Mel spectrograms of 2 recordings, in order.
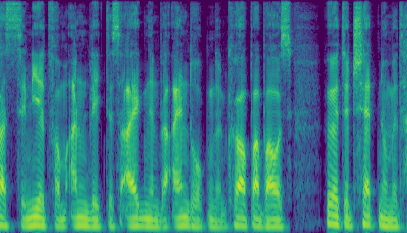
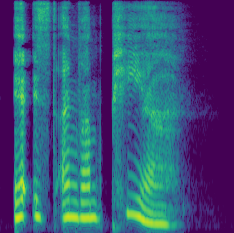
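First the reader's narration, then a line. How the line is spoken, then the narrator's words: Sighing. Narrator (German): seufzte sie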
